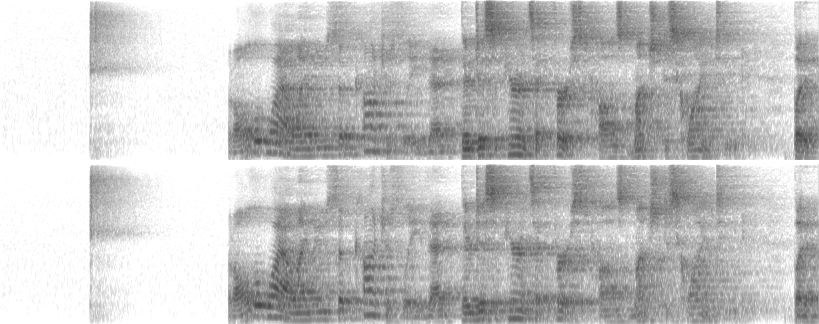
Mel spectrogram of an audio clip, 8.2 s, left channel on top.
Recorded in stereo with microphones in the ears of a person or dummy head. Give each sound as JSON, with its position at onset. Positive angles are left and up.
{"t": 0.9, "sound": "a finger snap", "side_deg": 0, "distance_m": 1.4}
{"t": 2.3, "sound": "a man speaking", "side_deg": -20, "distance_m": 0.6}
{"t": 4.6, "sound": "a man speaking", "side_deg": 55, "distance_m": 1.0}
